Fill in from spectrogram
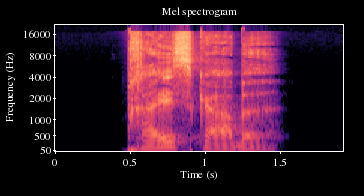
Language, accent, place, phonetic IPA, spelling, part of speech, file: German, Germany, Berlin, [ˈpʁaɪ̯sˌɡaːbə], Preisgabe, noun, De-Preisgabe.ogg
- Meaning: 1. abandonment 2. disclosure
